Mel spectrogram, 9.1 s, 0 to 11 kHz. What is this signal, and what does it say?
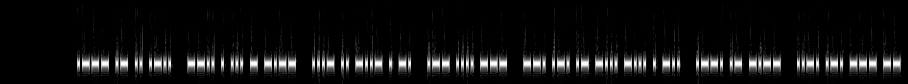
Morse code, heard as a keyed tone, about 48 wpm, 700 Hz. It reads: JAIL ZESTY VIXEN WHO GRABBED PAY FROM
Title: Pangram Challenge v2 - 50wpm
